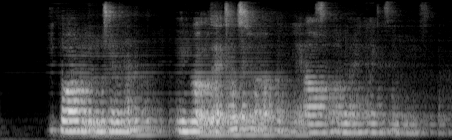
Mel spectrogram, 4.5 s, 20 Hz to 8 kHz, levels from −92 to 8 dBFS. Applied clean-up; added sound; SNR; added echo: neural mask model DeepFilterNet 3.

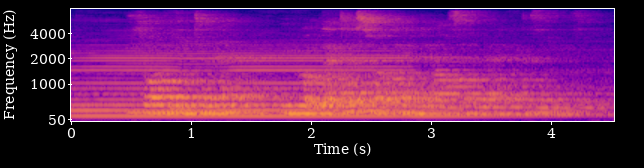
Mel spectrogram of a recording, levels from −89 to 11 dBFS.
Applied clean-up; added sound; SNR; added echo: none; Bowed string instrument; 8 dB; reverberation time 1.9 s.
